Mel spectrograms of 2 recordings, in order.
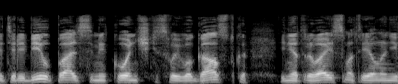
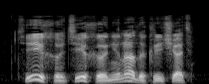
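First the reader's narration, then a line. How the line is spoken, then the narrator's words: Gentle speech. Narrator (Russian): Мягко сказал полковник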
